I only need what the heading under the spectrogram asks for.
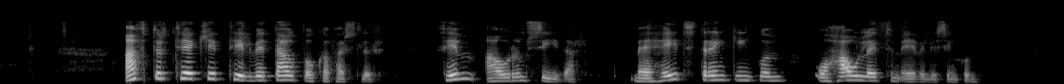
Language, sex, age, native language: Icelandic, female, 60-69, Icelandic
